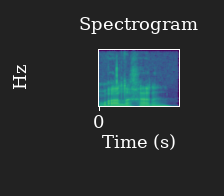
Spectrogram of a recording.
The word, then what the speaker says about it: Guadalajara: Guadalajara. No, hold on. Say it louder. I can't hear you. Guadalajara. You're not saying "g." You're saying "wada."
